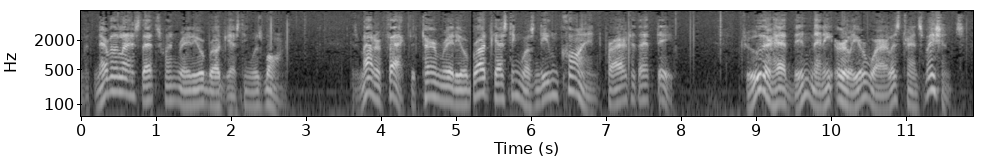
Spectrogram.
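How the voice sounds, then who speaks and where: An American research engineer gives a formal, explanatory science program as a scripted 1940s educational radio talk. His voice is on the low side and slightly rough, and the 1940s recording is muffled and lo-fi.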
